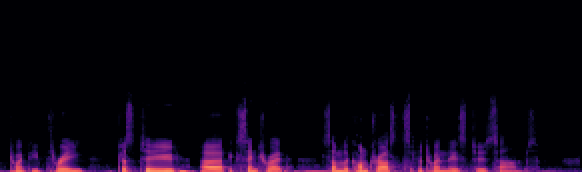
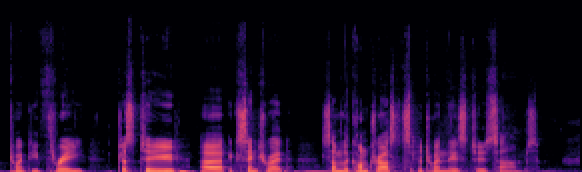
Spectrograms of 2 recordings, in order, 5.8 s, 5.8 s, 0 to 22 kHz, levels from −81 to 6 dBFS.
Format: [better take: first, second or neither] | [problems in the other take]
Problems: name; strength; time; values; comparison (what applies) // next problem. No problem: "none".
second | muffled; very; fading above 2 kHz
